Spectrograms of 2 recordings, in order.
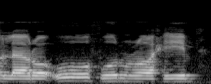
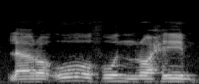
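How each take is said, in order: First: The n merges into the r of rahim. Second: A clear n sound comes before rahim. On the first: "jadi tidak perlu dengung" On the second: "kalau asal ada nun, ya, ada tanwin"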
